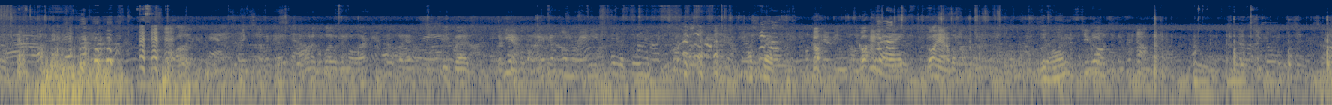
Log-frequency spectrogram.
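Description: Several people chat outdoors in the background.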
